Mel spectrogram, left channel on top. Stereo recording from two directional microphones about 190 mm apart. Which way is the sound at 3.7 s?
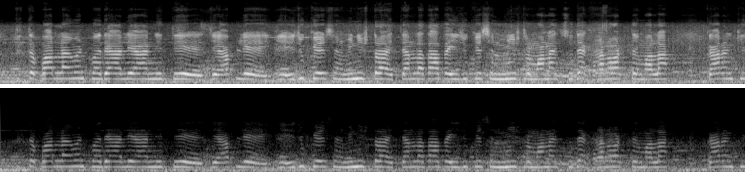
15° left (ahead or behind).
